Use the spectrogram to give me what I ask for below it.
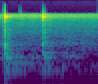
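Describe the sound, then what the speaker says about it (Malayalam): Onion and chilli frying in a pan for chicken vindaloo, a steady close hiss of sizzling broken by two sharp clicks as the pan is stirred. "ഇനി ഇതിലേക്ക് നമ്മൾ എടുത്ത് വെച്ചിരിക്കുന്ന ചെറിയ കുറച്ച് പോർഷൻ ഉള്ളി ഇടാം. പിന്നെ മുളക് കൂടി ഇടാം."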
